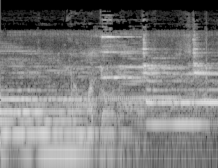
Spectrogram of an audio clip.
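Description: Devotional aarti music: a long held chanted note that bends and fades about two seconds in, then a sustained instrumental note begins about a second later.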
